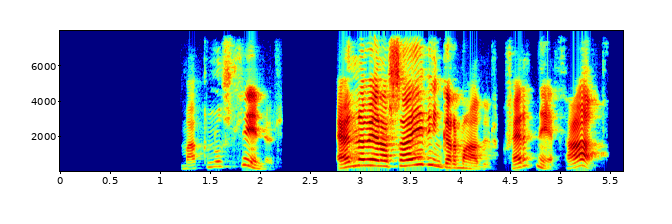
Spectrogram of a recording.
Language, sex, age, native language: Icelandic, female, 50-59, Icelandic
